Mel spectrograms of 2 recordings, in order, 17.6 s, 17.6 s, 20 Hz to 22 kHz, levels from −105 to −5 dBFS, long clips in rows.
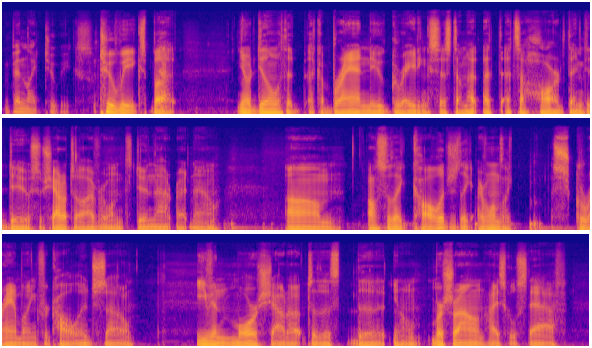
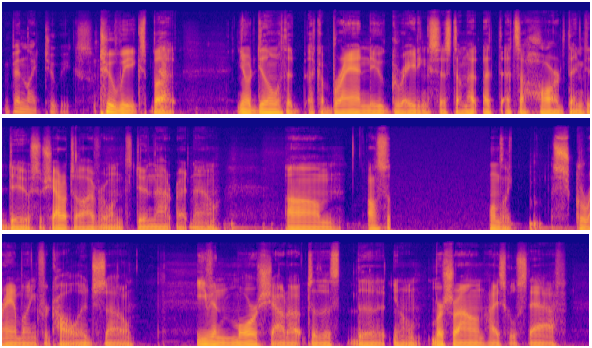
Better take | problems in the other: first | audio cutting out; at 10 s for 1 s

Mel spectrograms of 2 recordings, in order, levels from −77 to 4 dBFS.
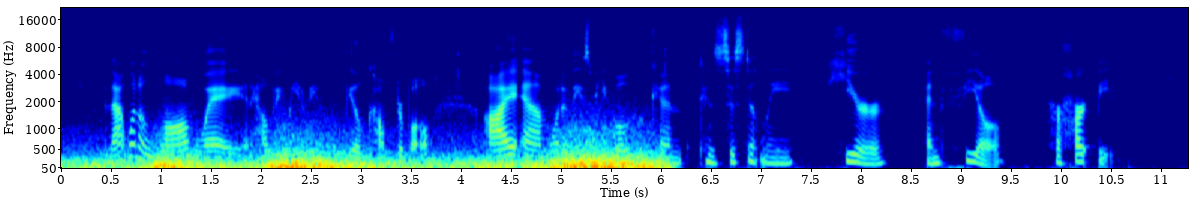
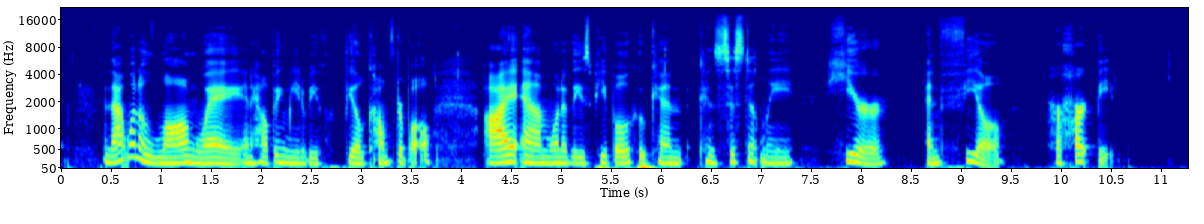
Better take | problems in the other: second | wind noise on the microphone; heavy; until 6 s; as loud as the speech

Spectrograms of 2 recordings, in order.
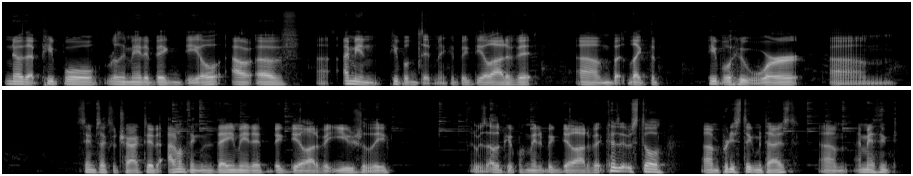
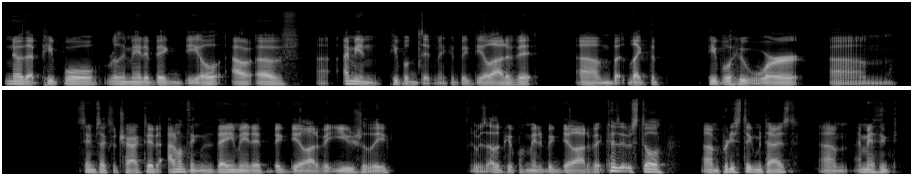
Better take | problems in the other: second | animal sounds; faint; throughout; 25 dB below the speech

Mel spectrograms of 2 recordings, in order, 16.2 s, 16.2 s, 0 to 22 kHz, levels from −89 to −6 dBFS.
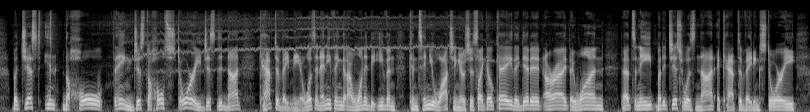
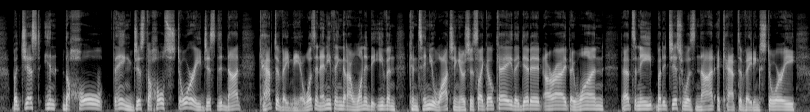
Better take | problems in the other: second | hiss; noticeable; throughout; 15 dB below the speech

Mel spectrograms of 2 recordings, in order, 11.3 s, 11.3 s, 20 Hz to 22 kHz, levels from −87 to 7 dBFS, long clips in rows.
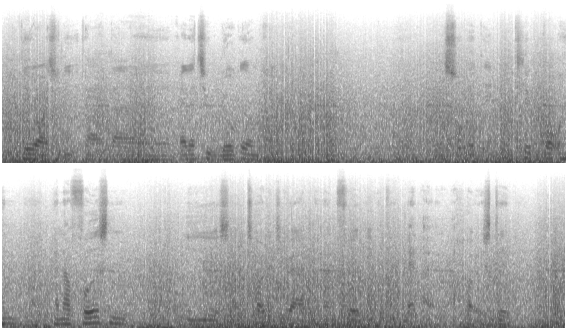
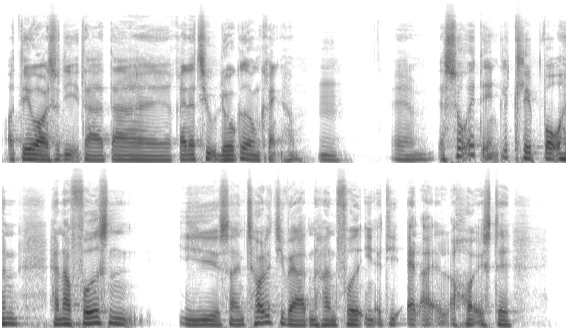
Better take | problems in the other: second | wind noise on the microphone; heavy; 2 dB above the speech

